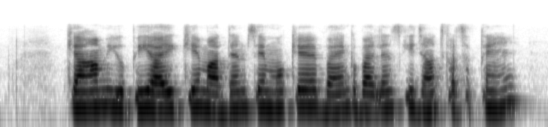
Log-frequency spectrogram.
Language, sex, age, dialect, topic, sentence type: Hindi, male, 18-24, Awadhi Bundeli, banking, question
